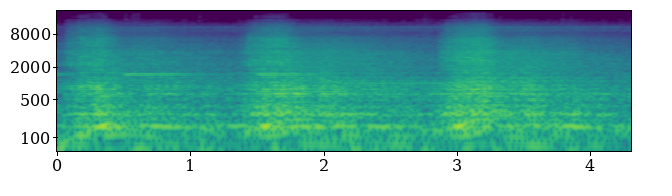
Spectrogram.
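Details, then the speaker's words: 1998 Ford Explorer Limited V8, 4-speed automatic, with new exhaust: three smooth throttle blips with deep even burble settling back between; healthy V8 breathing through the exhaust. "O V8, my friends, tá borbulhante, recebeu um escape"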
